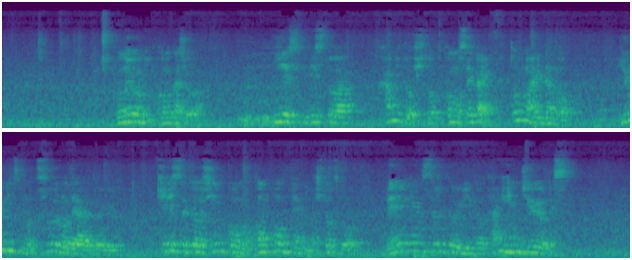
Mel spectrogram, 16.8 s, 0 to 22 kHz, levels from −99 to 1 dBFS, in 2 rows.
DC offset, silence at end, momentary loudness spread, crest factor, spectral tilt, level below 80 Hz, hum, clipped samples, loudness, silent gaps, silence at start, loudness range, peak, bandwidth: under 0.1%; 0 s; 13 LU; 18 dB; -5.5 dB/octave; -52 dBFS; none; under 0.1%; -32 LUFS; none; 0 s; 2 LU; -14 dBFS; 16 kHz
